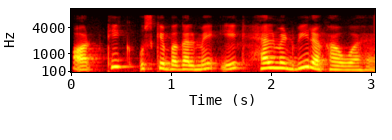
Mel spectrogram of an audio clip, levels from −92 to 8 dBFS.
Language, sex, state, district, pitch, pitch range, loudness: Hindi, female, Delhi, New Delhi, 235 Hz, 205-265 Hz, -18 LUFS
